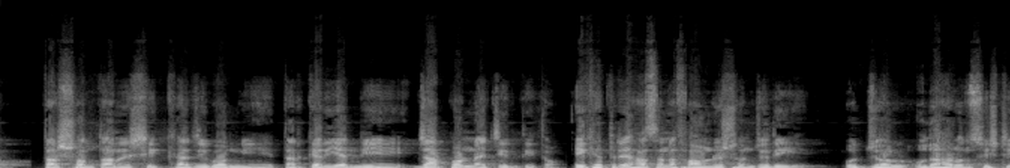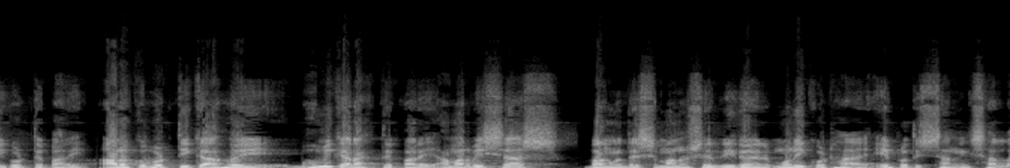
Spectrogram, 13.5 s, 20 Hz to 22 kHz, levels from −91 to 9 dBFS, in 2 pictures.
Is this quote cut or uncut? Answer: uncut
